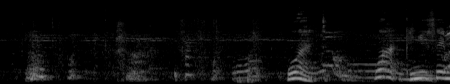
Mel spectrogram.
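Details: Six-week-old Bernedoodle puppy Mavis, prompted to say Merry Christmas to her family, answers with a series of arched, yowling whines repeated in quick bursts. A person speaks encouragingly just before.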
